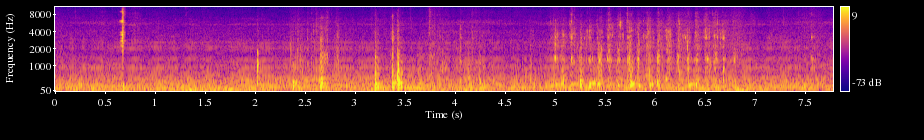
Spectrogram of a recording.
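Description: A hand-held spice grinder grinding seasoning over a salad bowl, giving scattered crunchy clicks. About five seconds in, a dressing bottle is shaken in a quick run of clicks lasting under two seconds. A steady low hum runs underneath.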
